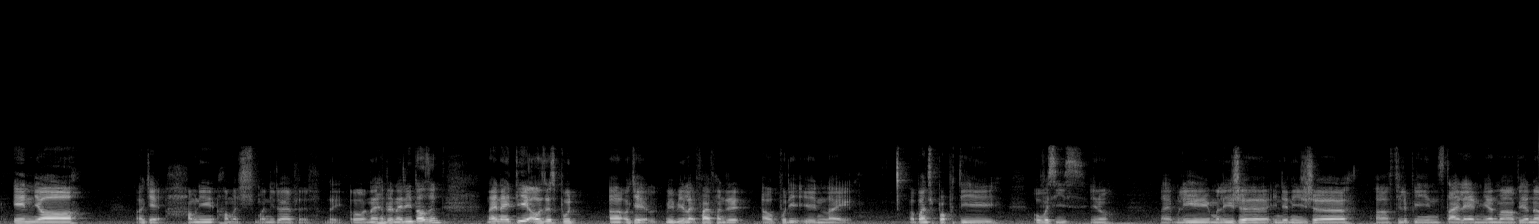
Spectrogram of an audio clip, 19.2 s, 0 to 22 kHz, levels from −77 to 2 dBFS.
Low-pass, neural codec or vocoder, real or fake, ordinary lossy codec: none; none; real; none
